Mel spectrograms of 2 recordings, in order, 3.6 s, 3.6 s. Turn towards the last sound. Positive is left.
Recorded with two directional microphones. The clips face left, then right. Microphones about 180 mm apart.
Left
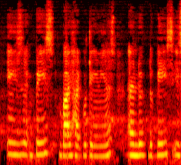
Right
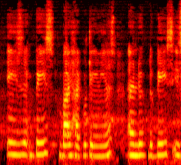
turn(degrees=-15)  # may be behind; listen again after turning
